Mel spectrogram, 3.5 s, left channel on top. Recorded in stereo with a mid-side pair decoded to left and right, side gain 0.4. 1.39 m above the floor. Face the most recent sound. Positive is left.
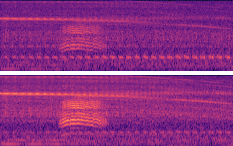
turn(degrees=-65)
